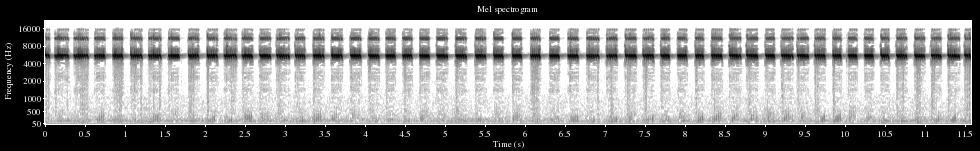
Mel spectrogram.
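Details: Steady chirping from two crickets, high and piercing, pulses repeating around twice a second in an unbroken rhythmic series; quiet background.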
